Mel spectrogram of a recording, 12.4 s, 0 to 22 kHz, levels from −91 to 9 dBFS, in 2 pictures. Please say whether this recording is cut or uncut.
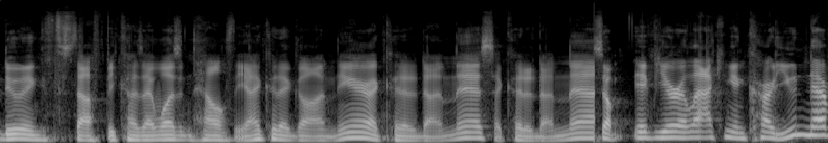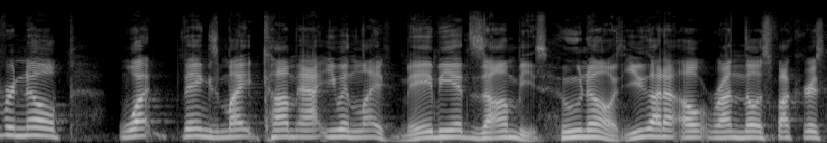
cut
